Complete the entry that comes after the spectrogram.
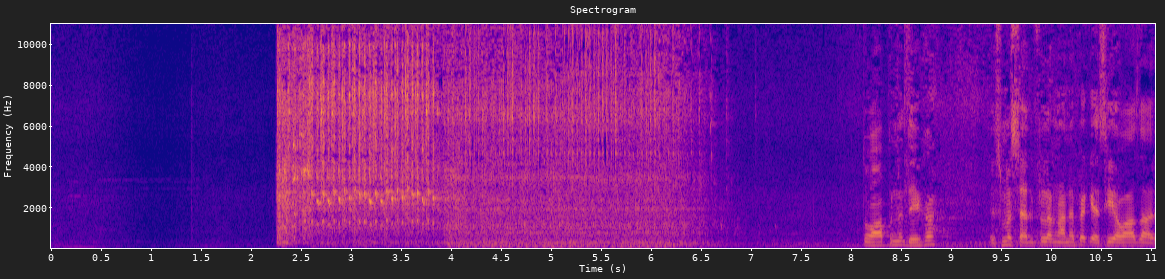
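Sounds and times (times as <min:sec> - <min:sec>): starter whining and grinding: 0:02.2 - 0:07.1
scooter engine running: 0:02.3 - 0:06.9.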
